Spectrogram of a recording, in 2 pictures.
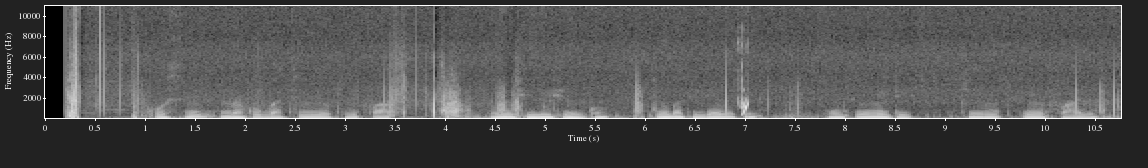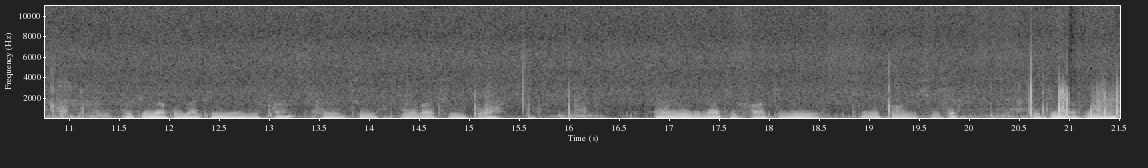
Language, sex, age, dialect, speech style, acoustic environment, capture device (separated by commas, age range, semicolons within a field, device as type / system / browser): Yoruba, male, 18-24, Nigeria - Lagos Yoruba, focused, people talking; music; appliances; construction; traffic, mobile / Linux / Chrome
